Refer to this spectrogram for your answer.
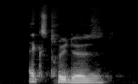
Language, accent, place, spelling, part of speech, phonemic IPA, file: French, France, Lyon, extrudeuse, noun, /ɛk.stʁy.døz/, LL-Q150 (fra)-extrudeuse.wav
- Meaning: extruder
